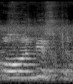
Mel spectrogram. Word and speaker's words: honest: आई एम, HONEST, इसकी pronunciation है, मैंने पढ़ाया आपको। नेस्ट नहीं, आई एम ऑनेस्ट, आई भी आ गया, एंड भी फिर एडजेक्टिव।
